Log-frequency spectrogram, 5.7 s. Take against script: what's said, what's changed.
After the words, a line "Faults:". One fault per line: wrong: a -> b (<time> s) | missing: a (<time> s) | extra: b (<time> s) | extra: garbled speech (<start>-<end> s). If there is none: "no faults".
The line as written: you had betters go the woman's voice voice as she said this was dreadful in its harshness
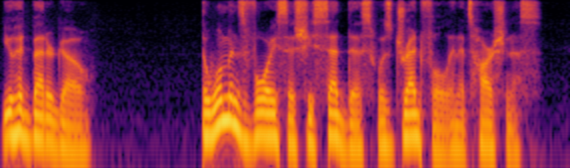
you had better go the woman's voice as she said this was dreadful in its harshness
Faults:
wrong: betters -> better (0.3 s)
missing: voice (2.9 s)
